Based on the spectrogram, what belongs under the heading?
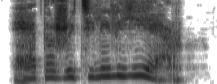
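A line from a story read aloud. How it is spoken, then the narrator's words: Hissing snake, just woken. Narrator (Russian): проснувшись, прошипела змея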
